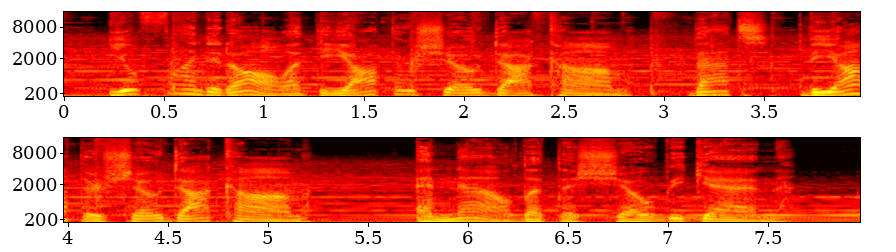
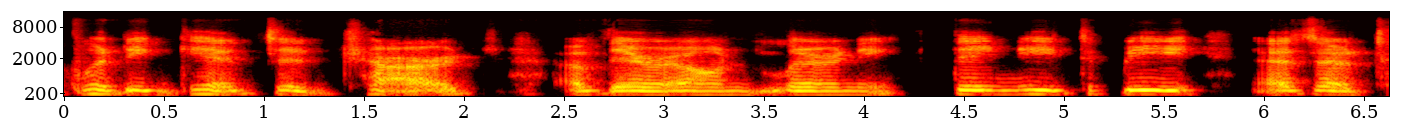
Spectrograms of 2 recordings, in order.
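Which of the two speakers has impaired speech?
The second: primary lateral sclerosis; first diagnosed as ALS, affects all voluntary motor neurons; at least eight years since diagnosis, slower than expected course; voice affected.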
